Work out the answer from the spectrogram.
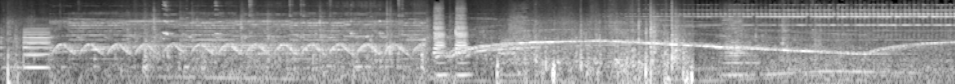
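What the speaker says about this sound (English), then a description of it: "Did someone pull the fire alarm?" A loud electronic fire alarm siren sounds during pretend play, first with a fast wailing warble, then with long rising and falling sweeps, along with clattering bangs.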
